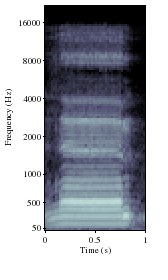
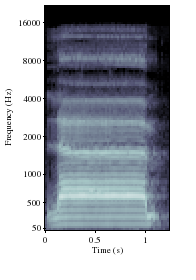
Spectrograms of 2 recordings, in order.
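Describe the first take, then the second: First: The word is said with a closed mouth. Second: The word is said with an open mouth. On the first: The speaker calls it wrong. "मुंह बंद करके पढ़ना" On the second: The speaker calls it right. "सही अदायगी है"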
